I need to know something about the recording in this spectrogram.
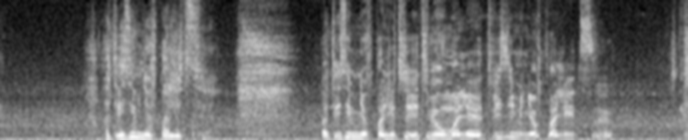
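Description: A young woman speaks emotionally and close by.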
